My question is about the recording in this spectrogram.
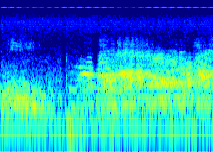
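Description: Children's voices singing together, dipping briefly and then holding a long note through the second half.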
